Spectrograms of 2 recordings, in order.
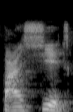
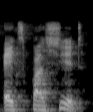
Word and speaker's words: expatiate: words like that now this word has no nend in it they were saying EXP expiate can you expansi as if you expand no no it's expatiate expatiate hasn't got an end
